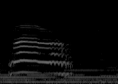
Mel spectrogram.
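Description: A cat meows once in the video game Lake, a clear rising and falling cry lasting about half a second over a steady low background hum.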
